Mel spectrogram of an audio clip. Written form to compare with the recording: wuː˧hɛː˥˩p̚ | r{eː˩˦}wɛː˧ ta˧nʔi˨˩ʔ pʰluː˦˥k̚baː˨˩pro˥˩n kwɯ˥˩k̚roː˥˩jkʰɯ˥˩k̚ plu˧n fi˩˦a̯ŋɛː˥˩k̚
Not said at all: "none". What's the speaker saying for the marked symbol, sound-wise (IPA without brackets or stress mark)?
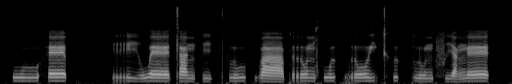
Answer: iː˩˦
